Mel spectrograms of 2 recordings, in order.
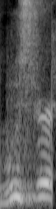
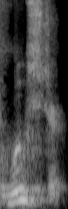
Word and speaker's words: Worcester: Yes, that is pronounced Worster.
